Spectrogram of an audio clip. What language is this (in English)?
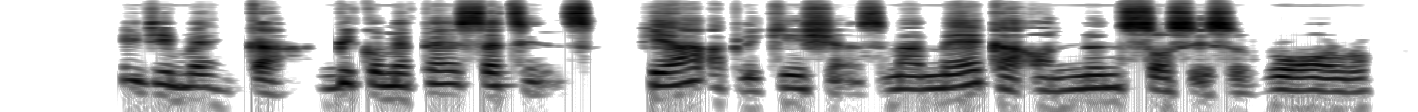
Igbo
